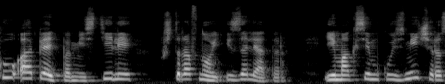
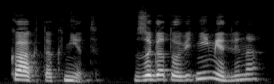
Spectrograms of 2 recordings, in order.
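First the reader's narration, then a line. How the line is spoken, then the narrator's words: Stern command. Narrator (Russian): строго приказал Максим Кузьмич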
